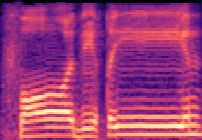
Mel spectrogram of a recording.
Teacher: أن ننطق قاف صافية ليس فيها شيء من الكاف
